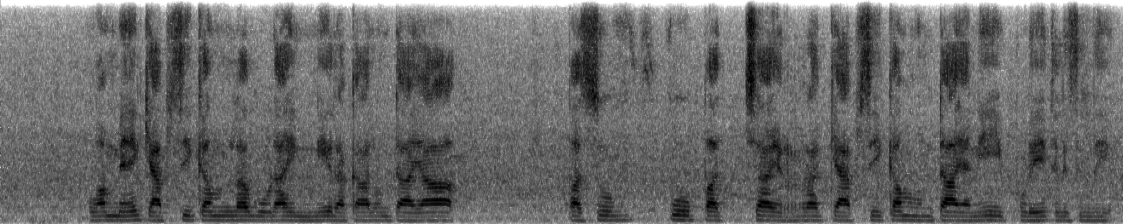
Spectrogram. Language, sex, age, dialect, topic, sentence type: Telugu, female, 18-24, Telangana, agriculture, statement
